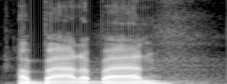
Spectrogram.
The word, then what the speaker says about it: Abbottabad: How do you say that fucking word? – Abbottabad, Pakistan.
